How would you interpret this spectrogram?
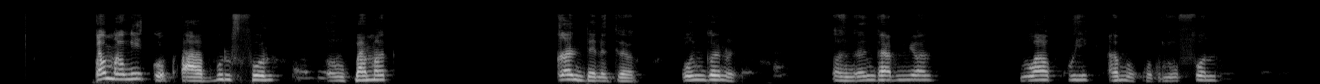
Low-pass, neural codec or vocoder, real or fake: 10.8 kHz; codec, 24 kHz, 1.5 kbps, HILCodec; fake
